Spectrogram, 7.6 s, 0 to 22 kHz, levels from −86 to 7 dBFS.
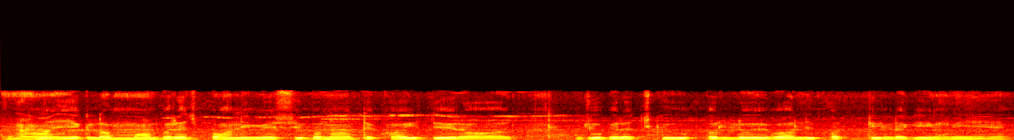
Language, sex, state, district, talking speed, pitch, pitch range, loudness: Hindi, male, Chhattisgarh, Bilaspur, 175 wpm, 130 Hz, 125-140 Hz, -14 LUFS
